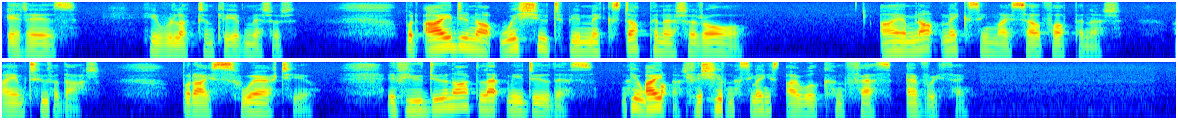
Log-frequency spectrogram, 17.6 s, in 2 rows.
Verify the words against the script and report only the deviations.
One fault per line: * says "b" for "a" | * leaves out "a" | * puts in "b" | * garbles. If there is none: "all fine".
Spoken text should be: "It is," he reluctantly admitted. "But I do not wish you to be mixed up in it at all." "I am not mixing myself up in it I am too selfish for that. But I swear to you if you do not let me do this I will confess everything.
* leaves out "selfish"
* garbles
